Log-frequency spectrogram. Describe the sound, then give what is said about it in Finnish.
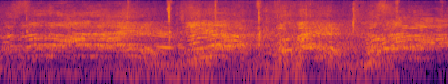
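A large protest crowd in Beirut, Lebanon, demonstrating after the explosion, chants and shouts together in a steady, loud roar, voices rising and falling in rhythmic waves of protest chanting that continue throughout. “Räjähdyksen jälkeen mielenosoitukset ovat jatkuneet Beirutissa päivittäin.”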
